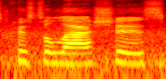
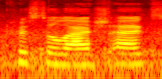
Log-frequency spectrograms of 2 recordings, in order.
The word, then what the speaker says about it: Crystal Lash X: It's kind of pronounced both ways. Crystal Lashes, Crystal Lash X. You know how the X can just be like S.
